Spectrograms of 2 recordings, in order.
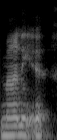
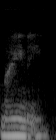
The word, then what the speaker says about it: Maney: I got really confused with the pronunciation of that place because at first I thought it was pronounced Mania, and then I had the announcement that said Maine. Yes, it is Maney.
